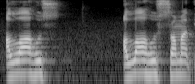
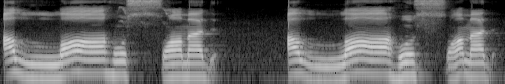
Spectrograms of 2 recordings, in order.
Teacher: لام کے اوپر تشدید ہے، لام پڑھنے میں تاخیر ہونی چاہیے. اللہ الصمد یہ نہیں چلے گا، اللہ تشدید ادا نہیں ہوئی.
